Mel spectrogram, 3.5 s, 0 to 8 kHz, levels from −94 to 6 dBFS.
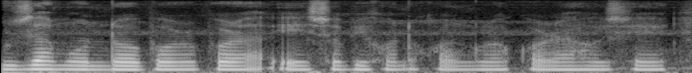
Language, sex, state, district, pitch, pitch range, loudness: Assamese, male, Assam, Sonitpur, 155 Hz, 155-160 Hz, -19 LUFS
